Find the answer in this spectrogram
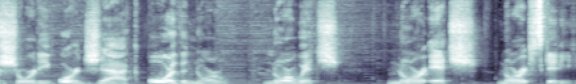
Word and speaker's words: Norwich: Against the Donphanatic, or Shorty, or Jack, or the Norwich Skitty, because they kind of pointed out before that the W was not, in fact, pronounced.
